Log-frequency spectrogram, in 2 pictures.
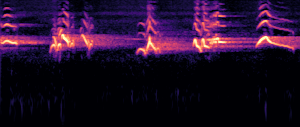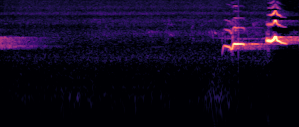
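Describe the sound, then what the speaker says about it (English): An American robin sings outdoors, a clear whistled run of several warbling phrases in quick succession, then a short pause and two more phrases, close and distinct. "The robin is quite a musical bird."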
